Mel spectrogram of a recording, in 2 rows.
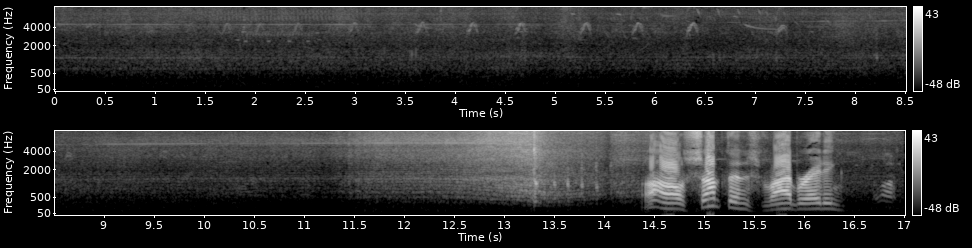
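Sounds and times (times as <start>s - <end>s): bird chirping: 0.1s - 10.1s, 15.2s - 17.0s.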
